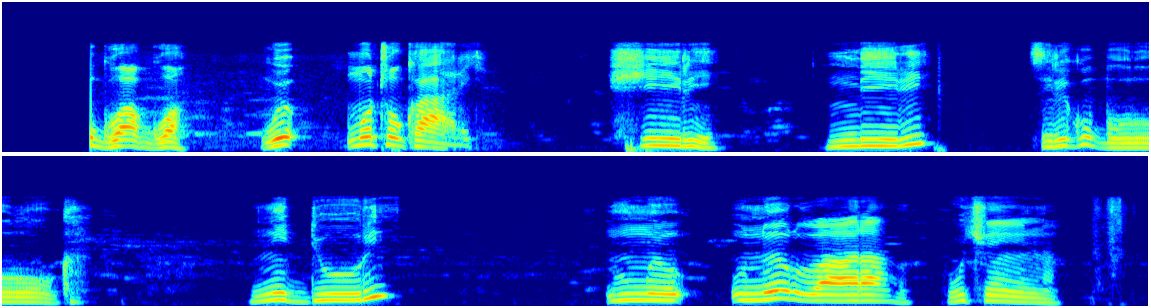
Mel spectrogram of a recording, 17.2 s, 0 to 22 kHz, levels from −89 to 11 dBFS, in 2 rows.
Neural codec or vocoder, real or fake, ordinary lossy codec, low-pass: none; real; AAC, 48 kbps; 7.2 kHz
